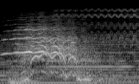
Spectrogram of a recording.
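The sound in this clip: Horses neighing: one loud, harmonic whinny that wavers and falls in pitch over about a second, then fades into a low steady background.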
